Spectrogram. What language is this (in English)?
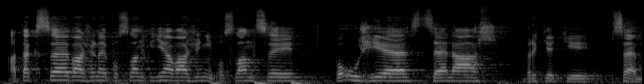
Czech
